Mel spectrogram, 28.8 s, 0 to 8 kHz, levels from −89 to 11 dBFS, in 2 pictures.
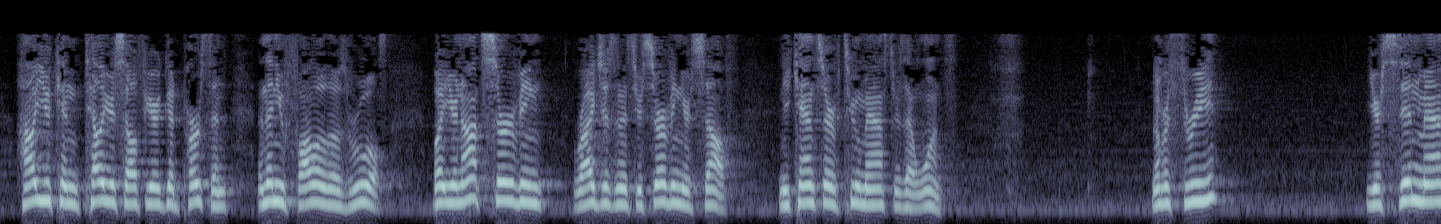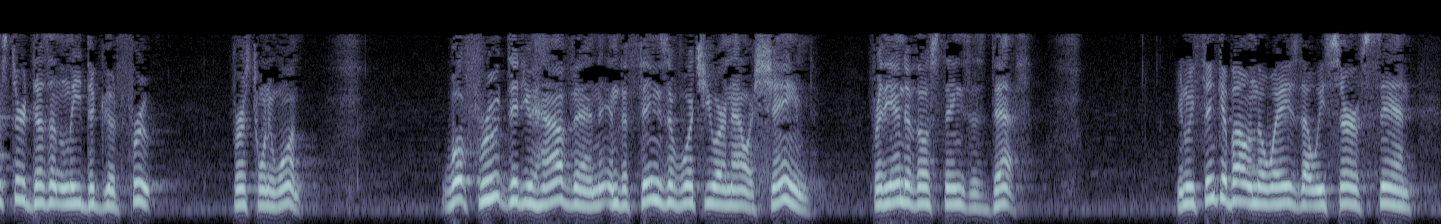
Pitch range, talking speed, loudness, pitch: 165-195 Hz, 160 wpm, -18 LUFS, 180 Hz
